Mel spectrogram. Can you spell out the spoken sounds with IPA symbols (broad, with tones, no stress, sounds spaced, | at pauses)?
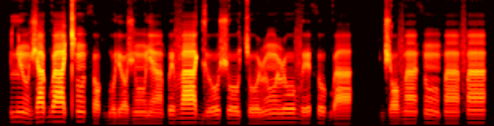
lʲ õ˦˨ ʒ a˦ ɡʷ aː˦ cʰ õ˦ θ ɔ˨ ɡ͡b o˨ ɾʲ ɔ˨ ʒ õː˧ ɾʲ ãː˨ p ɘ˦ v aː˦ ɡʲ oː˨˦ ʃ oː˧ c oː˨ ɭ õː˦ ɭ oː˦ v ɘ˨˦ θ o˦ ɡʷ aː˨ | d͡ʒ ɔ˨ v ãː˧ θ õː˦˨ p ãː˧ f ã˦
